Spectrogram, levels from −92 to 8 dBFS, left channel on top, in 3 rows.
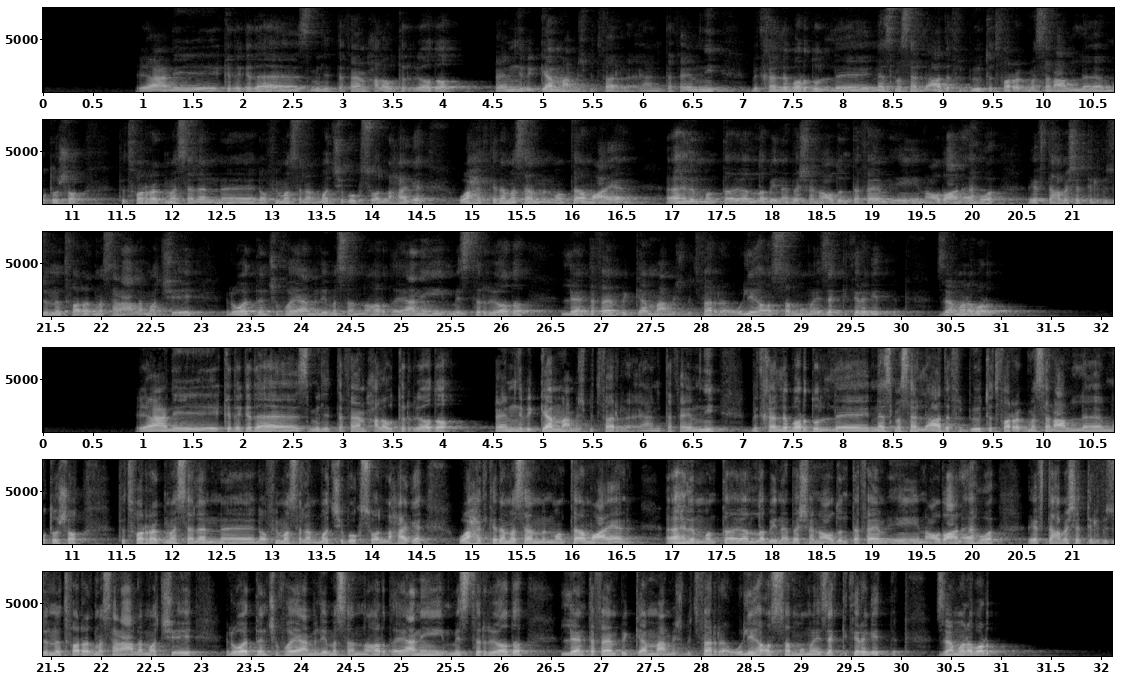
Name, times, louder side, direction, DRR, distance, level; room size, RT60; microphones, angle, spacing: voice 1, 0.9-4.1 4.5-6.7 7.1-11.1 11.6-14.5 14.9-16.6 16.9-20.2 20.6-22.9 23.2-26.3 26.6-29.9 30.4-30.9, right 5 dB, 85° right, 13 dB, 0.6 m, -26 dB
20.0 x 7.0 x 4.5 m, 0.96 s
head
